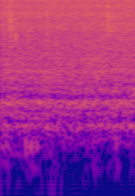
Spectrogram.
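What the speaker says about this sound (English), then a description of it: "keeping bees in hollowed-out tree trunks isn't a very efficient method" Bees buzz around hollowed-out tree trunk hives in rural Nepal, a dense, continuous hum that stays steady and close.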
